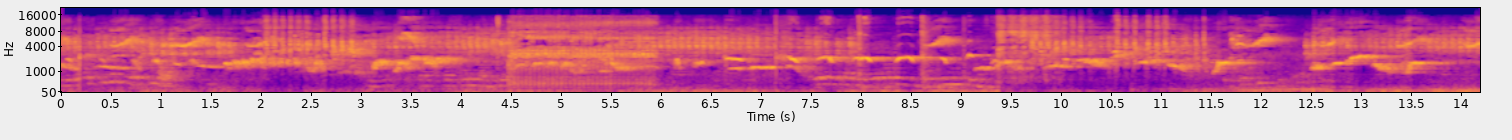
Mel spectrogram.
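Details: Greater green leafbird song in the full fill-in ('full isian') style of a masteran training recording: a dense, unbroken run of varied whistles, chirps, slurred rising and falling notes and short trills, with buzzy bursts mixed in.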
